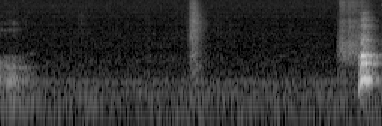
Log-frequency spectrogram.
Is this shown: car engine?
no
